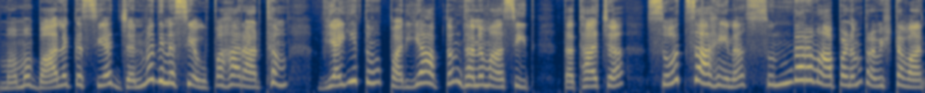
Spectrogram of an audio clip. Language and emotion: Sanskrit, happy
